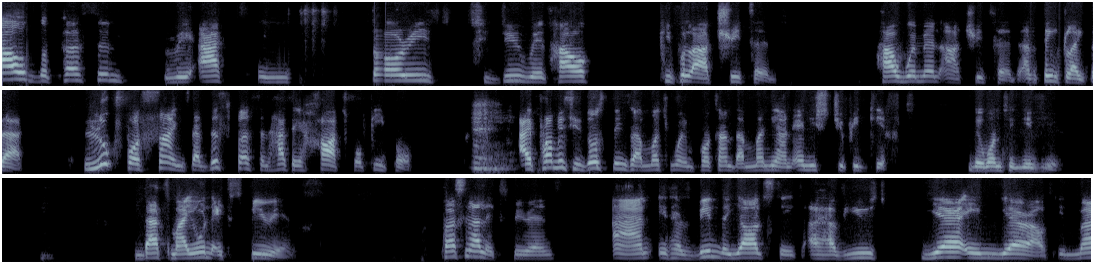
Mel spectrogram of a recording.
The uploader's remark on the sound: We had an insightful single mums zoom event and this is the recorded audio.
